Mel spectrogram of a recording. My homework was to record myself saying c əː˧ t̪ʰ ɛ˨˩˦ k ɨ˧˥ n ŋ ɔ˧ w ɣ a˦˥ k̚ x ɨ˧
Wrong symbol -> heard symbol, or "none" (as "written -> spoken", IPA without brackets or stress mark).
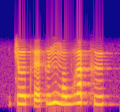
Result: none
